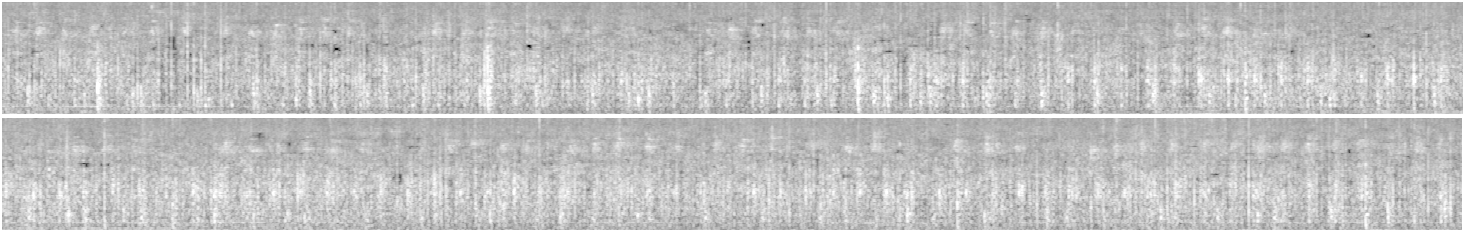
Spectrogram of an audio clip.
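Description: Shredded cabbage, vegetables and chicken sizzling steadily as they stir-fry in a nonstick wok, a dense fine crackle, with a few sharp knocks during the first nine seconds.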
